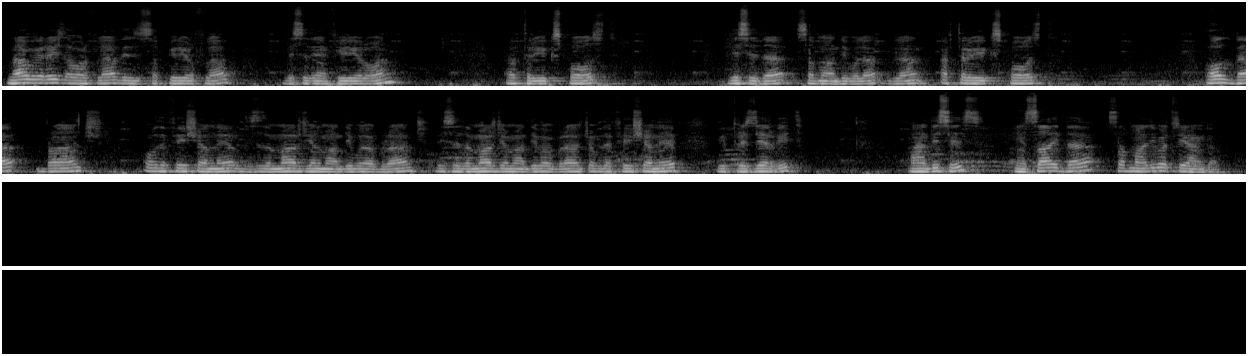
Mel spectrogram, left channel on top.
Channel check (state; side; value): silent; right; 56 dB below the other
